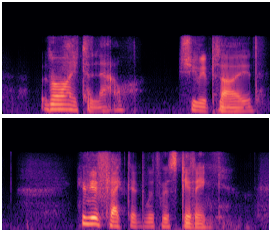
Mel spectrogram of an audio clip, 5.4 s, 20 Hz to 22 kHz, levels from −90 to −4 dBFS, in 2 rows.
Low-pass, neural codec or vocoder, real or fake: 7.2 kHz; codec, 16 kHz, 1 kbps, X-Codec, HuBERT features, trained on general audio; fake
